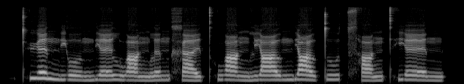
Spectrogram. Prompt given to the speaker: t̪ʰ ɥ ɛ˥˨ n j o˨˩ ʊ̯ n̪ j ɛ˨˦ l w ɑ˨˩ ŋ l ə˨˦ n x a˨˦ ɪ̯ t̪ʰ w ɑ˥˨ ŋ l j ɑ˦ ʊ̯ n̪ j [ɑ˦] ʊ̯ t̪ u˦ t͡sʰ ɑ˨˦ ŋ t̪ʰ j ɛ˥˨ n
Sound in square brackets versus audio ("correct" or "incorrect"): incorrect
